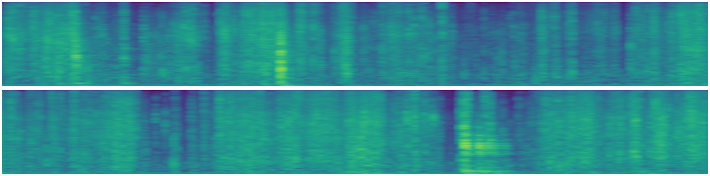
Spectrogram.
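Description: Plastic poly mailer bag crinkling and rustling as it is handled and opened by hand, with sharper crackles about a second and a half in and again near six seconds.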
